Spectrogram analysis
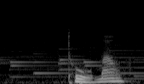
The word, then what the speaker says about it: thủ mau: là từ nhức đầu nhức đầu trong tính Nùng đọc là thủ Mau thủ Mau thủ Mau các bạn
